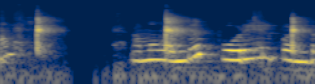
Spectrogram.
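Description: Kitchen knife slicing a Brussels sprout on a wooden cutting board: sharp taps of the blade on the board, about three, over a voice talking.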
